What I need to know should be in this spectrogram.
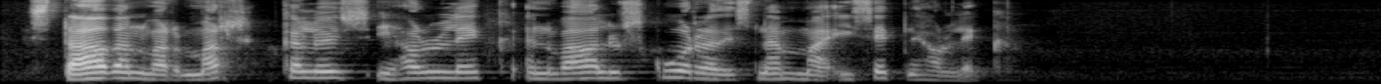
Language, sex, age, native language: Icelandic, female, 50-59, Icelandic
